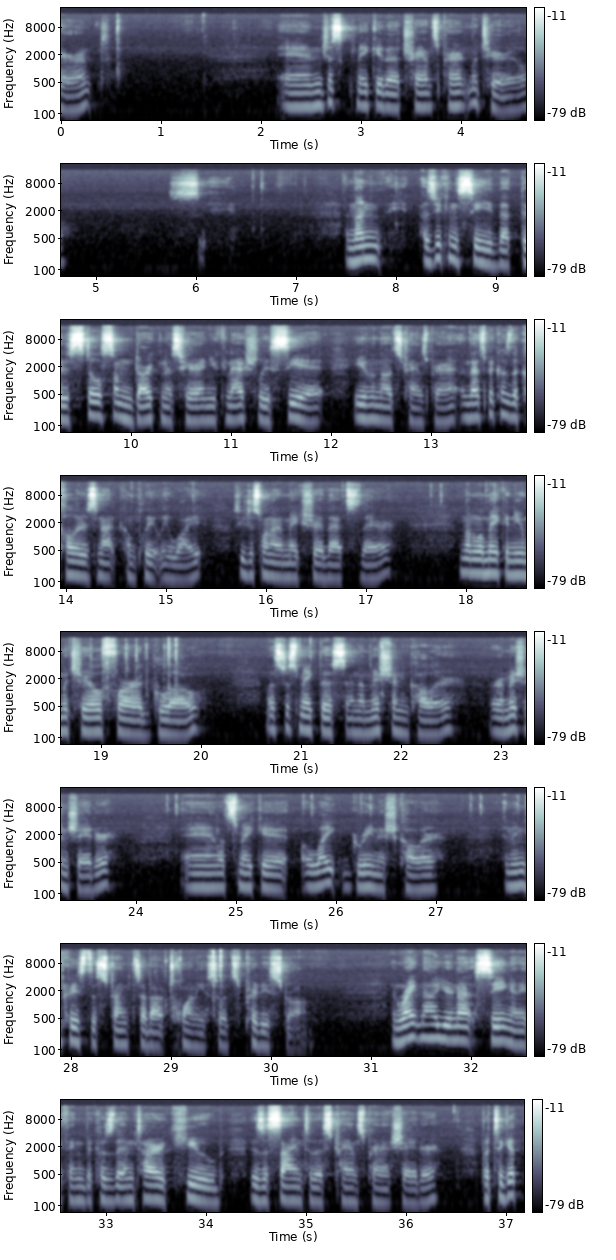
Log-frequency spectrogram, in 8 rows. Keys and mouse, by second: 8.2-13.5 middle drag, 13.5-14.2 drag, 15.0-20.1 drag, 21.1-22.8 drag, 24.4-26.1 drag, 28.0-29.8 drag, 35.0-36.8 drag.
